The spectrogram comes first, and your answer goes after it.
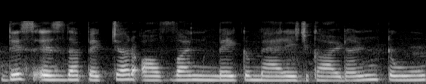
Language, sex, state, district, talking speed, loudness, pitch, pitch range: English, female, Odisha, Nuapada, 155 wpm, -16 LUFS, 200 Hz, 195-210 Hz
